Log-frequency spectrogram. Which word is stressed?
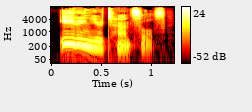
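eating. The stress falls on the word eating. Utensils that are used for eating. The speaker calls it right. "we don't stress the second noun, the noun that is modified. So we say eating utensils"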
